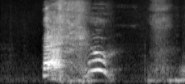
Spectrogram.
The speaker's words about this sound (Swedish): Nu håller på och nyser igen.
